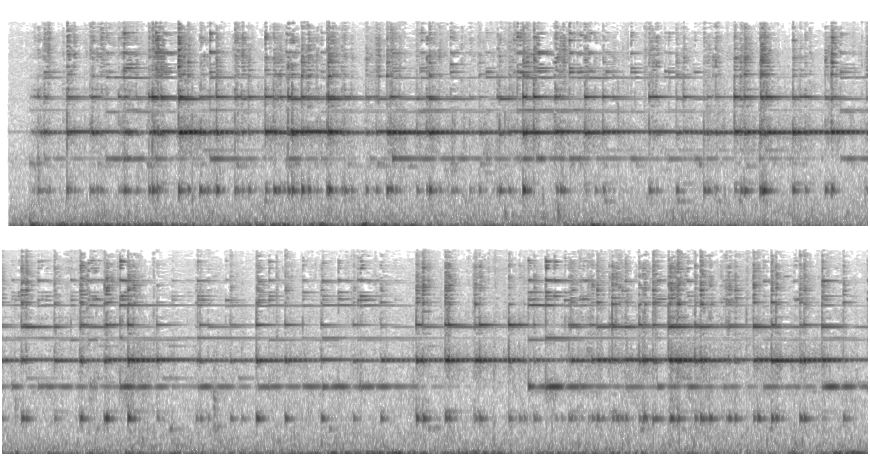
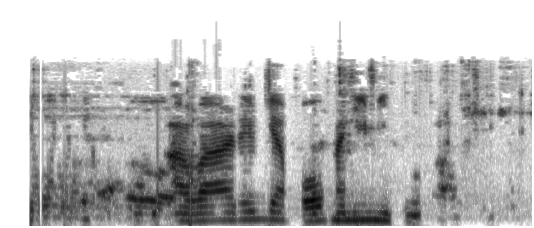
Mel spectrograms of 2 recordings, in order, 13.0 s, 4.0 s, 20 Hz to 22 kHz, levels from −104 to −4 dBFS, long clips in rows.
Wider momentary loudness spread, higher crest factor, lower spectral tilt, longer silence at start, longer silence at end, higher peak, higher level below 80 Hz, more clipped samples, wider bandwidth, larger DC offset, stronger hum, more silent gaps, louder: second, 10 LU vs 16 LU; about the same, 20 dB vs 18 dB; second, 0.5 dB/octave vs -4.5 dB/octave; second, 0.05 s vs 0.2 s; second, 0 s vs 0.2 s; second, -12 dBFS vs 0 dBFS; about the same, -46 dBFS vs -48 dBFS; neither; first, 15.5 kHz vs 8 kHz; neither; neither; neither; second, -30 LUFS vs -15 LUFS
